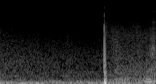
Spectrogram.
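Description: The Artificer character blowing herself up in a video game: a single sharp, loud blast stands out once against a steady low rumble of game background.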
